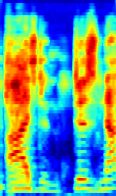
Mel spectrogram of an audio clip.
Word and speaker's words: Kasdan: John Kasdan, I think is how you pronounce his last name. John Kasdan.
